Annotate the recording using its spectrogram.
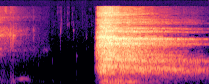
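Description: A person sighing: the end of a breath in, then about a second in a loud, sudden exhale that fades away.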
